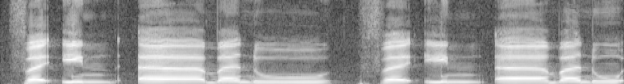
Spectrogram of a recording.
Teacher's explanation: नून साकिन के बाद जब हमज़ा आता है तो नून साकिन पे गुन्ना नहीं करते बल्कि ज़ाहिर करके पढ़ते हैं। फ़इन आमनू, फ़इन आमनू, ऐसे आपने इसको तेज़ी से पढ़ देना है।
